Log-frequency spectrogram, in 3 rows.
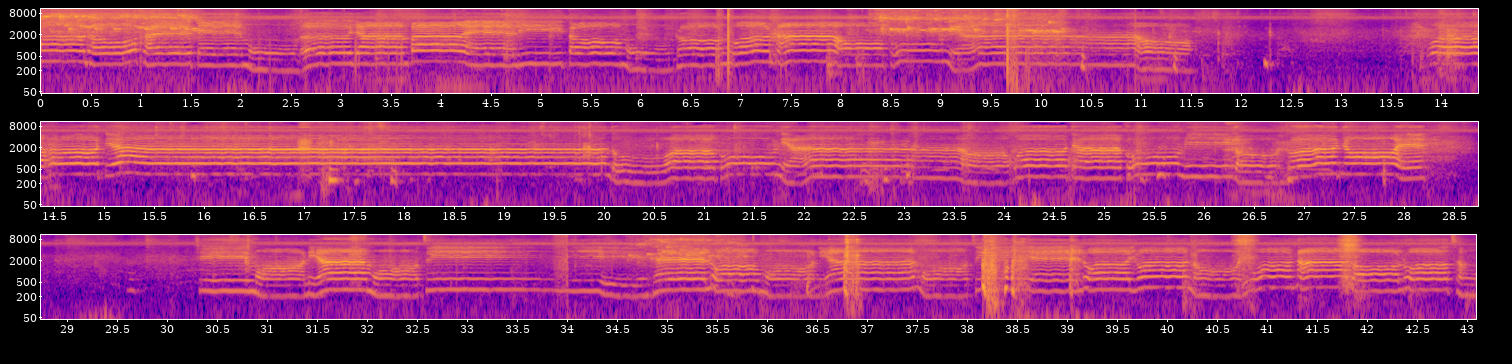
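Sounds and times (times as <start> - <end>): woman singing unaccompanied: 0.0 - 43.0.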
